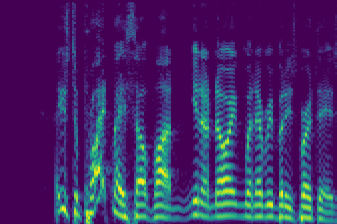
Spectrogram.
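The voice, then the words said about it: Voice cracks mid-sentence. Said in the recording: “I do a little Peter Brady action there. My voice is changing.”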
